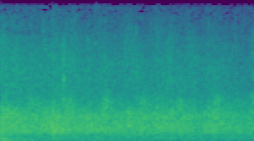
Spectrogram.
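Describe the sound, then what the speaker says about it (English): A convention audience at a National Religious Broadcasters gathering applauds in a steady, dense wash of clapping that holds evenly from start to finish, moderately distant and without any voices over it. "So please give yourselves a round of applause for the difference that you make in the lives of the American people."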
